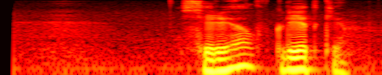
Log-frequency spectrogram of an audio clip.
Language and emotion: Russian, neutral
